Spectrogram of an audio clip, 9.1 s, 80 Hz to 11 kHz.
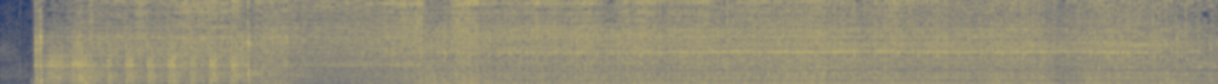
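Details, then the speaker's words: Porsche 944 sitting 10 years, starting fluid sprayed into air-flow meter while cranking: brief crank, then catches and runs raggedly; spark present, no fuel delivered, runs only on starting fluid. "alive pretty awesome we have spark yeah there we know we just don't have fuel"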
